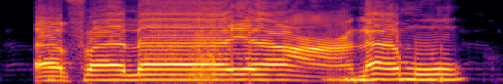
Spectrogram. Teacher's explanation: pengucapan ain sukun, suara tidak terlalu ditahan, tidak pula terlalu dilepaskan, tapi pertengahan.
